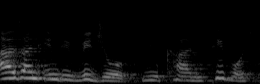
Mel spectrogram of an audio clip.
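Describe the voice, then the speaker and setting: Amid audible room echo, a woman with a fairly high pitch and a dark, mellow, somewhat breathy tone makes very wide pitch swings. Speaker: writer and storyteller. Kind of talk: talk show interview. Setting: live broadcast and Twitter space.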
